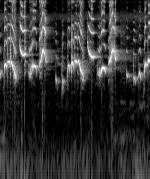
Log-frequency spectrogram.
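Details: Caged female Oriental magpie-robin in full song with tail fanned; loud continuous run of rich whistled notes, rising and falling slurs with brief chatters mixed in.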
